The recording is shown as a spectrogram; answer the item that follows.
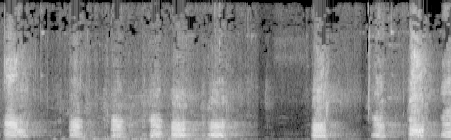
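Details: Territorial German Shepherd at a dog park barking to demand a ball, with a playful dog named Bodhi joining in; about seven sharp barks, a brief pause, then several more loud barks.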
